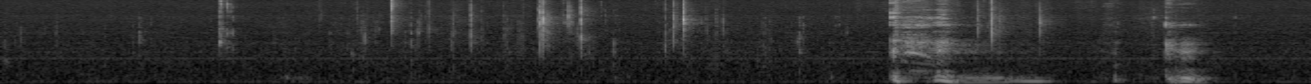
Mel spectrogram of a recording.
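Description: Chewing and crunching a hard chili candy, a run of small soft clicks, then a loud low burp about four and a half seconds in, followed by a brief throat noise near the end.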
